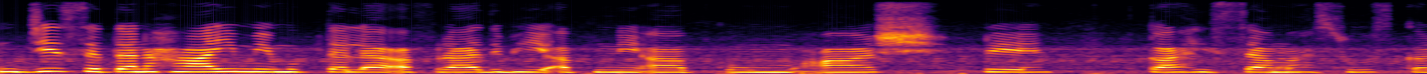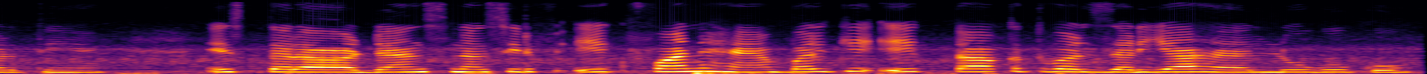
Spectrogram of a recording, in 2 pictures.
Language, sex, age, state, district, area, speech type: Urdu, female, 18-30, Bihar, Madhubani, rural, spontaneous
